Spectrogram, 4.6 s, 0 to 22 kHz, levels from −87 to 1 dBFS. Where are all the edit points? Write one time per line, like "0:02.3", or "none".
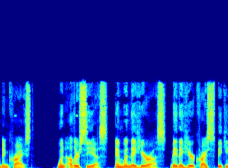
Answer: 0:01.0
0:02.2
